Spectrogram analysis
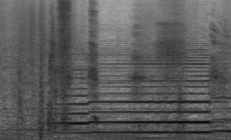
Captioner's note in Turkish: Mavi ağlıyor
